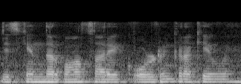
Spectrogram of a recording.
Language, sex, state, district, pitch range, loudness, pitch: Hindi, male, Chhattisgarh, Raipur, 115-120 Hz, -19 LUFS, 120 Hz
